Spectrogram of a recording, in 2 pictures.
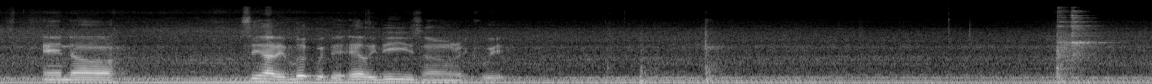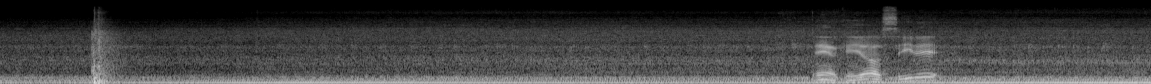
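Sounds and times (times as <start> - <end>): car engine idling: 0.0 - 23.0
car door shutting: 12.4 - 12.9.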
